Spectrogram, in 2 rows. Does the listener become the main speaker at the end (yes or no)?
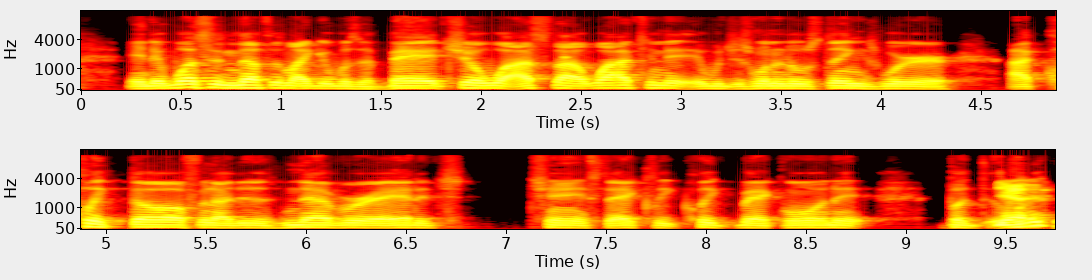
no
